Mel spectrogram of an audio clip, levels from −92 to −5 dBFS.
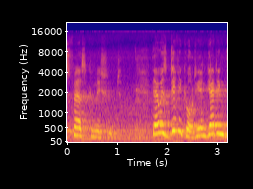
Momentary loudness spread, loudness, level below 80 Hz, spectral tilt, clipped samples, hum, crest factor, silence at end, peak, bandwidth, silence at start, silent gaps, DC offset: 18 LU; -16 LUFS; -50 dBFS; -6 dB/octave; under 0.1%; none; 14 dB; 0 s; -4 dBFS; 16.5 kHz; 0 s; none; under 0.1%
